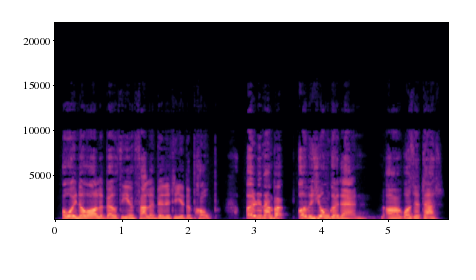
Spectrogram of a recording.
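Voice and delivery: lightly voiced Irishman recalling; eager reminiscer. A narrator's reading. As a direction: lift the pitch as memory comes back.

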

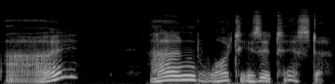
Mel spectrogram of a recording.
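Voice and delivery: unhurried, curious guardian; kindly guardian, inquiring. Acted. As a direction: ask as the guardian, low and unhurried. Voices the guardian.

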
